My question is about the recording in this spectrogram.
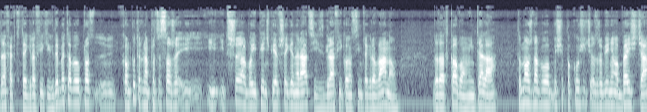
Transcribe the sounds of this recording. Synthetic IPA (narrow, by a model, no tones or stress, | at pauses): d̪ɛfɛkt̪ːɛjɡɾafʲikʲiɡd̪ɘbɘt̪ɔbɘwpɾɔkɔmput̪ɛɾnapɾɔt̪sɛsɔʐɛiiitʂɘalbɔipʲjeɲt͡ɕpʲjɛɾfʂɛjɡɛnɛɾat̪sʲjizɡɾafʲikɔ̃w̃zint̪ɛɡɾɔvanɔ̃w̃ | d̪ɔd̪at̪kɔvɔ̃w̃int̪ɛla | t̪ɔmɔʐnabɘwɔbɘɕɛpɔkuɕit͡ɕɔzɾɔbʲjeɲɛɔbɛjɕt͡ɕa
